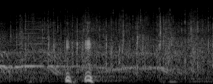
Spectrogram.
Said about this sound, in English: And by the way, all the people clapping are people who have already been baptized.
